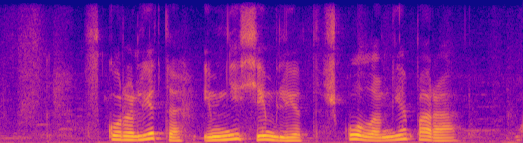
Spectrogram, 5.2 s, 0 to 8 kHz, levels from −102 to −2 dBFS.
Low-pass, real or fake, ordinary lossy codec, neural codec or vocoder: none; real; none; none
